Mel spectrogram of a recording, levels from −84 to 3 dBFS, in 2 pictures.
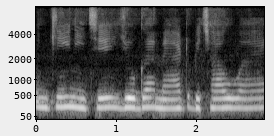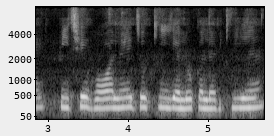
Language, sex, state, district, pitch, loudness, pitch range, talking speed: Hindi, female, Chhattisgarh, Bilaspur, 210 Hz, -18 LUFS, 205-220 Hz, 190 wpm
